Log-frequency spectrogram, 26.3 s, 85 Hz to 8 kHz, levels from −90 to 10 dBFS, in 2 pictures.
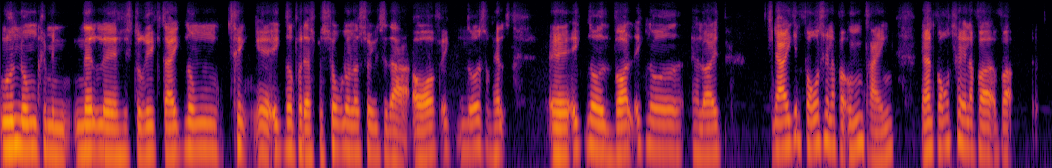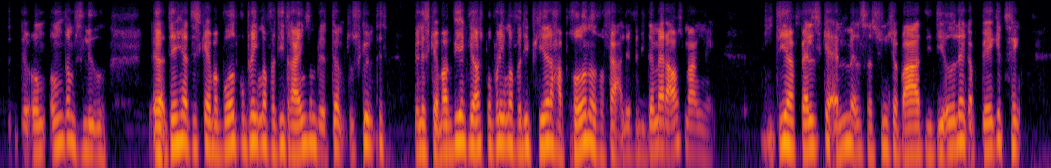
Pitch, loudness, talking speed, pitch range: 140 Hz, -23 LUFS, 205 wpm, 130-155 Hz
